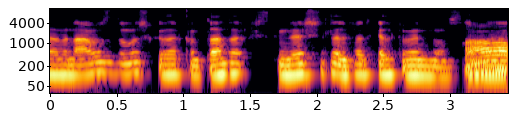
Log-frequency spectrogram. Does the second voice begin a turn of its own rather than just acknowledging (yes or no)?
yes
